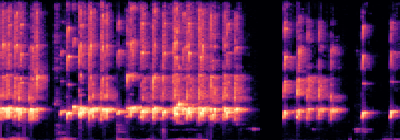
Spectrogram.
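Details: Several European goldfinches chattering together in the batbata song style, from nature, offered as a cure for a silent goldfinch: a continuous bright twittering run, a faint low hum beneath the first two seconds, then clipped bursts after a brief silence.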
